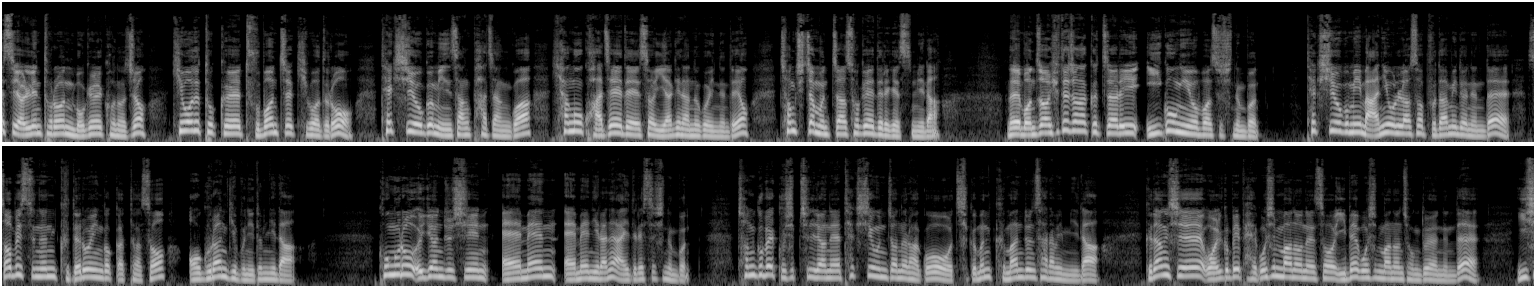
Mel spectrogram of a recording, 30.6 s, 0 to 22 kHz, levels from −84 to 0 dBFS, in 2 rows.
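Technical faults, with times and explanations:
No technical faults can be heard in this speech recording. At no point does the sound show a problem in how it was captured, processed or delivered.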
